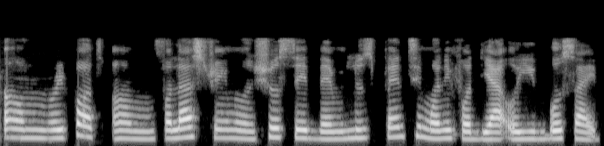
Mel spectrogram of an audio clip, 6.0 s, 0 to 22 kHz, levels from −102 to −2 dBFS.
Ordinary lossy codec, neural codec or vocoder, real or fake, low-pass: none; none; real; 7.2 kHz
